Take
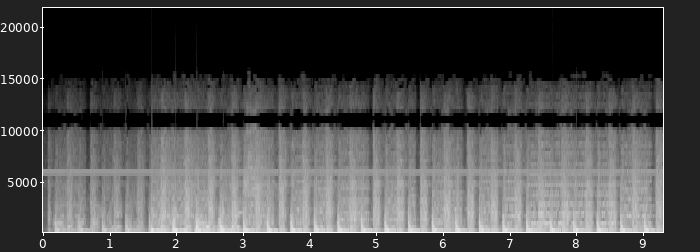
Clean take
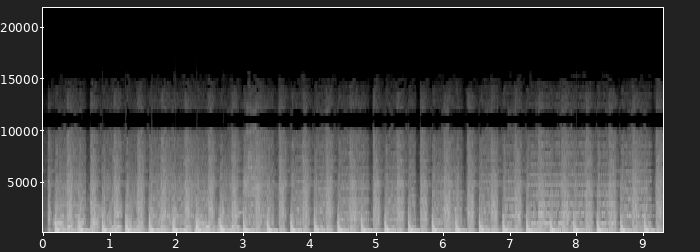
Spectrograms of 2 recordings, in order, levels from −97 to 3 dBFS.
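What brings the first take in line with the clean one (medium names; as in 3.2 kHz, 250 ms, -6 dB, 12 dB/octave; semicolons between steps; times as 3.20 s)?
band-stop 6 kHz, Q 30; gain correction -8 dB, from 1.63 s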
